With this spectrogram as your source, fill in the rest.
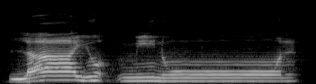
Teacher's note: Hamza is coming with sukun sign. We make jark sound here. Noon we long due to waw madda.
